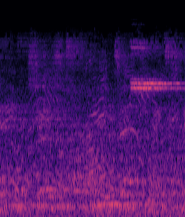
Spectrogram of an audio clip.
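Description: Voices and crowd chatter echoing through a large hall at a wrestling tournament. Near the end, a referee's whistle gives one steady, high blast.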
